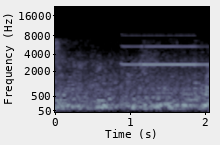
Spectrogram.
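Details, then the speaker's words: Seizure alarm buzzer on a student-built epilepsy bracelet monitoring temperature (MLX90614), heart rate and SpO2: steady high-pitched tone starts when abnormal readings are detected, with red LED and caregiver alert, over music and room noise. "if the sensor detect the abnormal ability of the patient the red led starts to light up and the basel starts to make noise and automatically an emergency alert is sent to the caregivers to know that the patient is in danger"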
